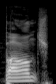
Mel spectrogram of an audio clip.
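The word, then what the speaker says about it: Binche: I believe they call it banche, but I call it binch because it's spelled B-I-N-C-H-E.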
